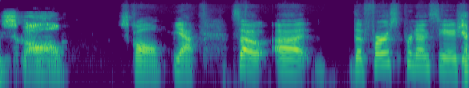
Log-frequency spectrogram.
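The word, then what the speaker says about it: Sgaeyl: Then the actual pronunciation of what it's supposed to sound like is skull, and it means shadow. So it's skull, not shigale.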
